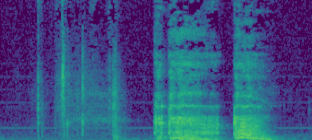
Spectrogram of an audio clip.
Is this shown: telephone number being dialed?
no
